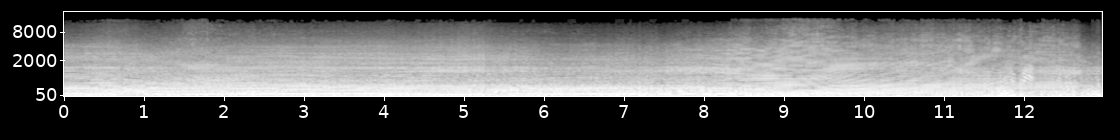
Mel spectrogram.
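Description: Wind rushes past as the motorcycle rides.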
